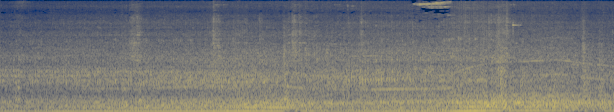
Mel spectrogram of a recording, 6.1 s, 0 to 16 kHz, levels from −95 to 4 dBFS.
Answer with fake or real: real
